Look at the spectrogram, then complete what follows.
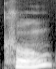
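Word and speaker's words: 궁: let's take another word Kung which usually means Palace this word has to ooVoo it's going to have more of an u sound a good way to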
